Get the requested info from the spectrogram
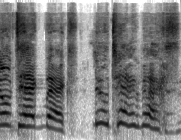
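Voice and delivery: very high, shrill shouted yell. Playing a character who just got tagged: yelling in character. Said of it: "I yell".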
